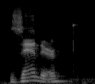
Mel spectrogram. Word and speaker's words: Xander: what we're going with Xander rhymes with slander the only way anyone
